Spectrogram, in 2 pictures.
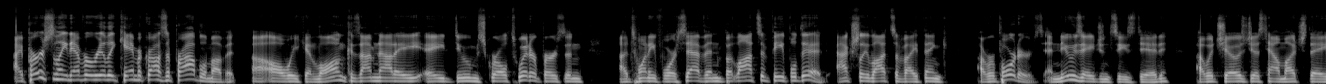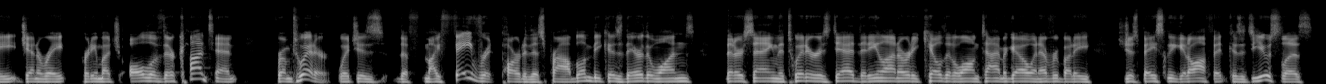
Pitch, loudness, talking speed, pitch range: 140 Hz, -25 LUFS, 220 wpm, 130-155 Hz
